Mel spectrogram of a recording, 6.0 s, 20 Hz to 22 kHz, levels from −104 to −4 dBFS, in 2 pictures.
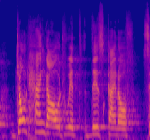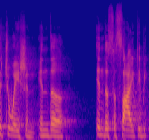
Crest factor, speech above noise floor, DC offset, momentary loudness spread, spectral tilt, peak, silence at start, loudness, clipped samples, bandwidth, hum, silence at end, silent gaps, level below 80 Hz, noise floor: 24 dB; 37 dB; under 0.1%; 14 LU; -3.5 dB/octave; -18 dBFS; 0 s; -41 LUFS; under 0.1%; 18.5 kHz; none; 0.05 s; none; -78 dBFS; -78 dBFS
